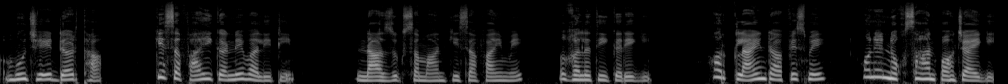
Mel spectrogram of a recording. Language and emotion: Urdu, fearful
